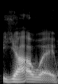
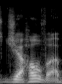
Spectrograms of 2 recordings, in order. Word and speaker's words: Yahweh: In Hebrew, now this is Yahweh. When I was a boy, it was Jehovah, but apparently Hebrew scholars have changed their opinion of the pronunciation of this most holy name since then.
